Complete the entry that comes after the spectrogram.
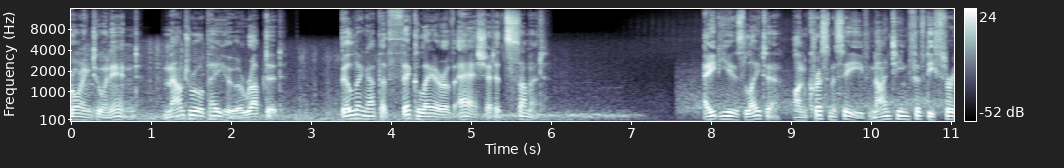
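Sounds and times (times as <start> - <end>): dull steady hiss: 0.0 - 11.0
noisy rumble: 0.0 - 11.0.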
